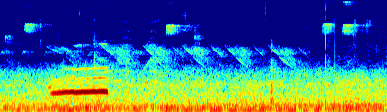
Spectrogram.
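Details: A chicken roaming in a backyard gives a single loud, steady, mid-pitched call lasting about half a second. Faint descending songbird chirps and quiet outdoor ambience continue around it.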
